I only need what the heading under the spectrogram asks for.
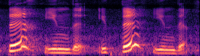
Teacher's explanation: நாவின் நுனி மற்றும் மேல்வாய் பல்லடி வந்து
